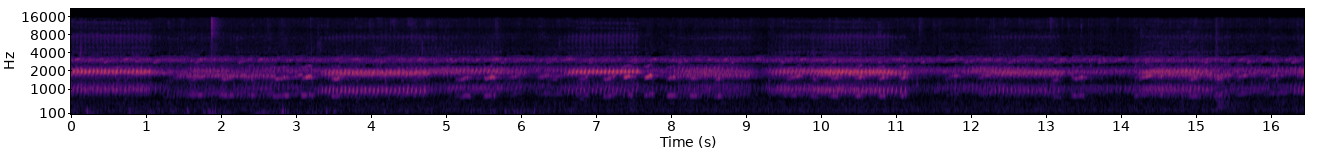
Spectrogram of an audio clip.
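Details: Noisy frogs calling during mating, trains of rapid pulsed trills rising and falling in loudness, several animals alternating and overlapping in a dense, continuous chorus.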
